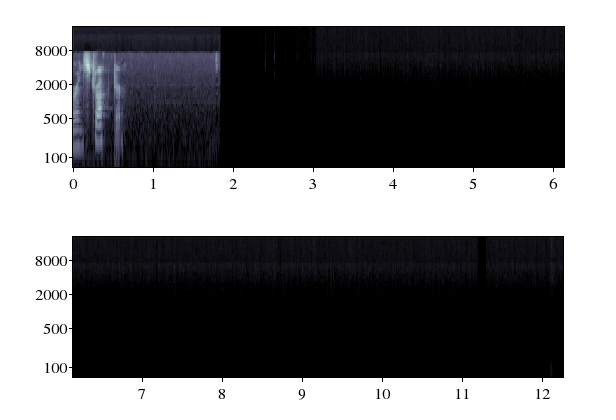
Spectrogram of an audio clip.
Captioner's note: silence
